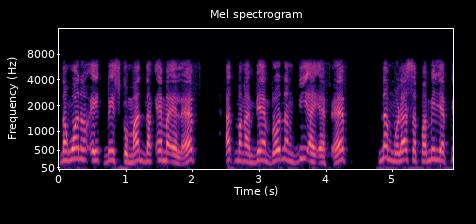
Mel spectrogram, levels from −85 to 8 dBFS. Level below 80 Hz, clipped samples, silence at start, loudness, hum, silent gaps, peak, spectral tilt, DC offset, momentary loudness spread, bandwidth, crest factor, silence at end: -64 dBFS; under 0.1%; 0 s; -24 LUFS; none; 2.15-2.32 s, 2.44-2.48 s, 4.39-4.73 s; -10 dBFS; -3 dB/octave; under 0.1%; 5 LU; 7.4 kHz; 14 dB; 0 s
